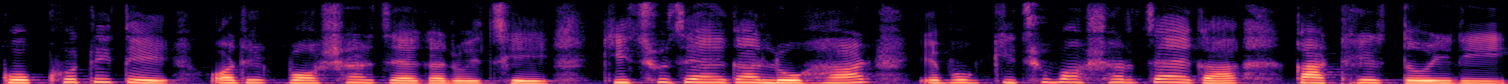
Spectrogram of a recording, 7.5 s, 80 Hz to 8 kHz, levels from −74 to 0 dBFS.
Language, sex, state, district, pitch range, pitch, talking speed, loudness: Bengali, female, West Bengal, Malda, 225-270 Hz, 245 Hz, 110 wpm, -16 LUFS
